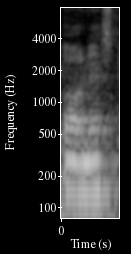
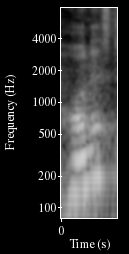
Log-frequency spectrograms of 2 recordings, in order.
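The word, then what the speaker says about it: honest: For example H ओ एन ई एस टी, ऑनेस्ट मैन. यहाँ पे H silent है, हॉनेस्ट नहीं है बल्कि ऑनेस्ट मैन है, तो उससे आगे हम लगाएंगे एन.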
